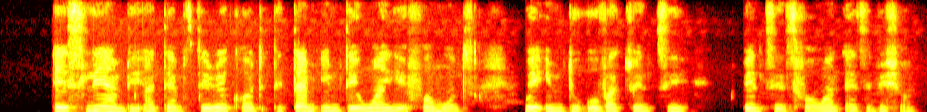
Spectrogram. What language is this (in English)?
Nigerian Pidgin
